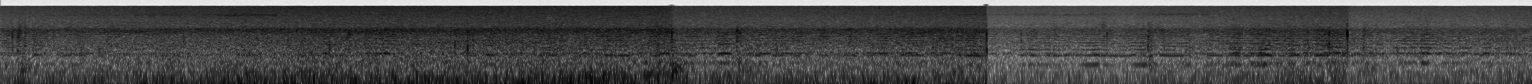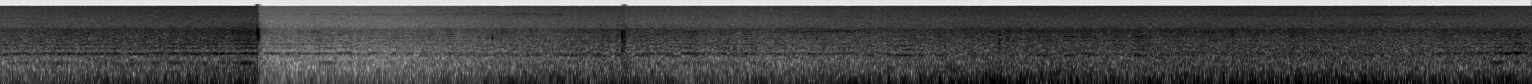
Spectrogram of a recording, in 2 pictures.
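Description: Steady buzzing of insects close to the microphone, a continuous droning hum. It drops suddenly in loudness twice and then swells back.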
